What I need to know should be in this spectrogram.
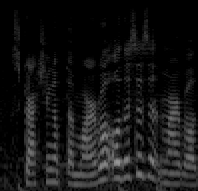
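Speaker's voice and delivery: normal talking voice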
